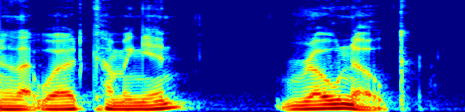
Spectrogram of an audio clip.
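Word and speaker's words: Roanoke: I think it's Rayanokei Island. I've got the word the pronunciation of that word coming in. Rono. Rono. Wow, that's how Americans would pronounce that word.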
